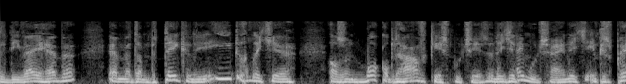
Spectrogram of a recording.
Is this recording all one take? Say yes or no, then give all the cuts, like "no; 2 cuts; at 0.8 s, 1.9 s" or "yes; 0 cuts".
no; 3 cuts; at 2.4 s, 3.3 s, 5.2 s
